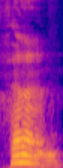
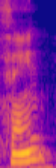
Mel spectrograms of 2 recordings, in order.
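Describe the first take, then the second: First: The vowel is a rounded German 'ö' sound. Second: The vowel is an 'ay' sound. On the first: The speaker calls it right. "the right way to pronounce it is föhn, like your German" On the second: The speaker calls it wrong. "some people pronounce it fein"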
